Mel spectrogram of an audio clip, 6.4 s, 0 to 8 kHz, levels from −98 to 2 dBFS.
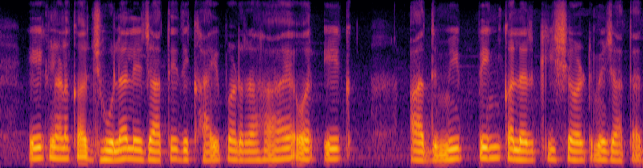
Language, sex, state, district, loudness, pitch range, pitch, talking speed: Hindi, male, Uttar Pradesh, Jyotiba Phule Nagar, -21 LUFS, 155-175 Hz, 165 Hz, 175 wpm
